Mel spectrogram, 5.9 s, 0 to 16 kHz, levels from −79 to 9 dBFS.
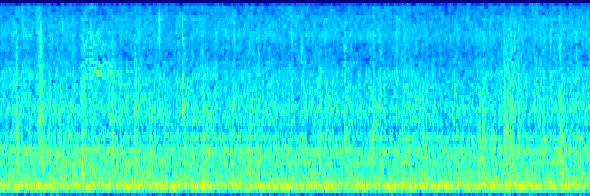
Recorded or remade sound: remade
